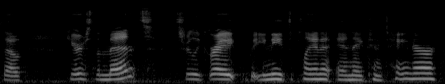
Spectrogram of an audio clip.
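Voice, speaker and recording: A woman's voice: a little high, steady tone, moderate pace. A woman working at a florist, chatting casually as she walks through the shop showing plants, rambling a little with lots of fillers. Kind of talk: casual walkthrough video. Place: flower shop and garage.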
